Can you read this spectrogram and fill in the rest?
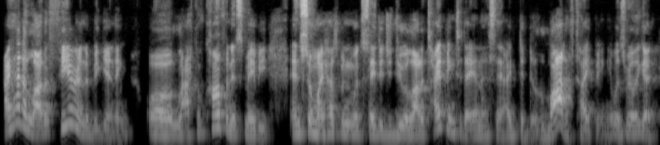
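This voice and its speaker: A middle-aged American woman speaking as an interview guest, conversational and reflective, often pausing to rephrase as she explains. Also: sits low, sing-song, a bit bright. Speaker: podcast guest, author and editor.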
